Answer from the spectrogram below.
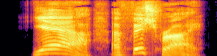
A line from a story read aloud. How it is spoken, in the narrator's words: Little Bit shouted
